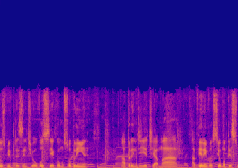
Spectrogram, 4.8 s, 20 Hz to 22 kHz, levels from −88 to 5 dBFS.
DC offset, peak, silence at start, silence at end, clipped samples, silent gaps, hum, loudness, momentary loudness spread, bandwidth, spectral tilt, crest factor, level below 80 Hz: under 0.1%; -4 dBFS; 0 s; 0 s; under 0.1%; none; none; -24 LUFS; 10 LU; 11 kHz; -3.5 dB/octave; 20 dB; -48 dBFS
